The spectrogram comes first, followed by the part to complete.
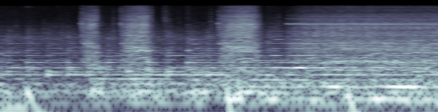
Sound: drilling

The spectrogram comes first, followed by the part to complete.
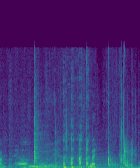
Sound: laughing; pool balls colliding; cue striking ball

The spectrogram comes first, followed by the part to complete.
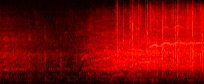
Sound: audience applauds

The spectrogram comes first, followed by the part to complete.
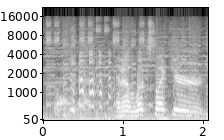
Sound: laughs

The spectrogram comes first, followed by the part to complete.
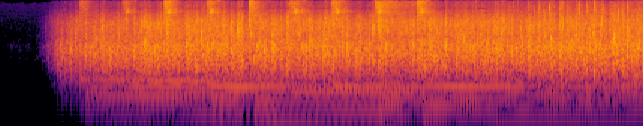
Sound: applauding

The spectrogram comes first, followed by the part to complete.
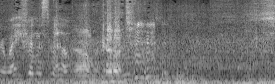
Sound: laughing

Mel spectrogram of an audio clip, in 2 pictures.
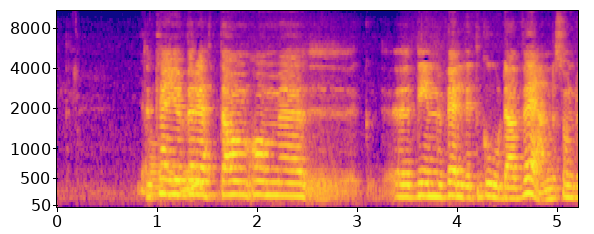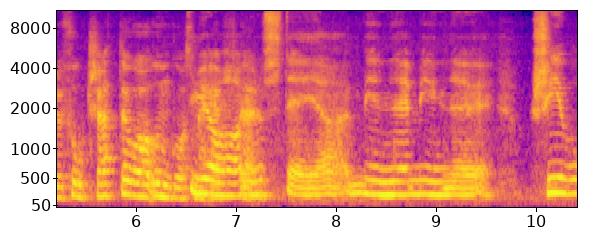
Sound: foreign language

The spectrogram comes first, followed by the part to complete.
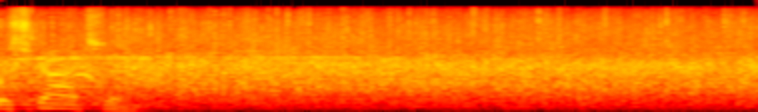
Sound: applause

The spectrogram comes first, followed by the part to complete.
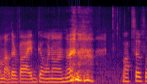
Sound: through laughter

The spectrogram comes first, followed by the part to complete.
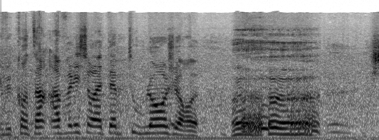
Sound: cry of agony

